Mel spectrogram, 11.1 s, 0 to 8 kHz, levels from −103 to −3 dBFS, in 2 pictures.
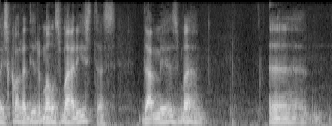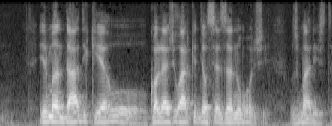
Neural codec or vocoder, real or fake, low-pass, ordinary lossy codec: none; real; 7.2 kHz; none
